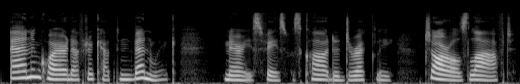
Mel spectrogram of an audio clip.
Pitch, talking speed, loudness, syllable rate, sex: 230 Hz, 140 wpm, -18 LUFS, 5.7 syllables/s, female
